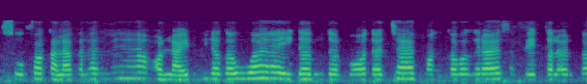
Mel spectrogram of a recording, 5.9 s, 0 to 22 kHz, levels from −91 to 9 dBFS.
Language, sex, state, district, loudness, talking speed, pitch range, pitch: Hindi, female, Chhattisgarh, Rajnandgaon, -18 LUFS, 225 wpm, 235-265 Hz, 245 Hz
